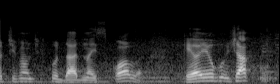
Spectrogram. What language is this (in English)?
Portuguese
